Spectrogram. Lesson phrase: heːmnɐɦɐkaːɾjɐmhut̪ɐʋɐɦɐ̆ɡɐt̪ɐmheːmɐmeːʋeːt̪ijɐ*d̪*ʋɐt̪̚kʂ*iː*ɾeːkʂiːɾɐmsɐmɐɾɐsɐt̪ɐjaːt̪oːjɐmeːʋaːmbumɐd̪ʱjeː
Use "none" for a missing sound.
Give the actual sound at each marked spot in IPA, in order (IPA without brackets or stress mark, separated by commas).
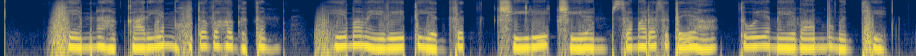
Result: d̪, iː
